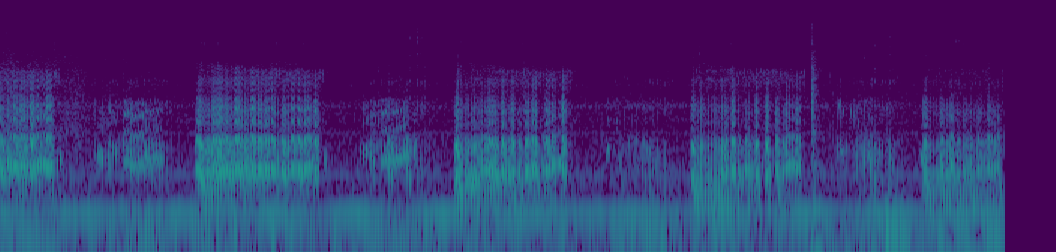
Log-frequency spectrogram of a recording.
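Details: Domestic cat purring in a quiet room, long rumbling stretches alternating with quieter breaths roughly every one to two seconds, with a constant low hum in the background.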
